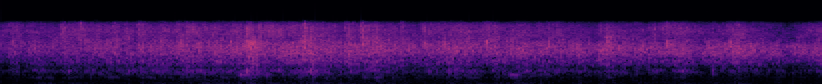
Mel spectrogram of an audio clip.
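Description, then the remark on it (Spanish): An audience claps for the Lord steadily for several seconds, a dense, even wash of many hands with no single beat standing out and no voices rising above it. “Bueno, denle un aplauso al Señor.”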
